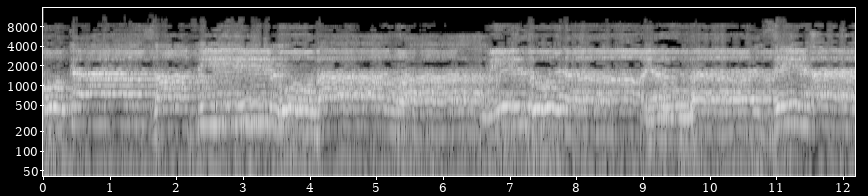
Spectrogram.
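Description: Male voices chanting together through microphones: an Islamic devotional praise song (madih, inshad) sung without instruments, in long held notes that waver and glide with melismatic ornament.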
